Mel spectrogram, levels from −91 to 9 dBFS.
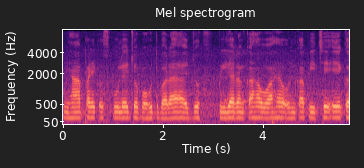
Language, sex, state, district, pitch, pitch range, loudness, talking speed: Hindi, male, Bihar, West Champaran, 140 Hz, 135-140 Hz, -15 LUFS, 190 wpm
